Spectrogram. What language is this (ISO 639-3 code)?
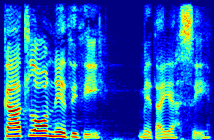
cym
